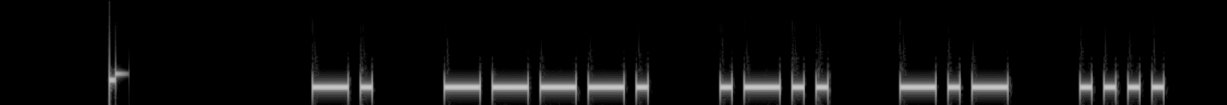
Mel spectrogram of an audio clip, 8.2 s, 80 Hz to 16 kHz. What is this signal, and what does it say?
Morse code, heard as a keyed tone, about 15 wpm, spaced as for 11 wpm, 700 Hz. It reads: N9LKH
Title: USA Call Signs - 5 Characters - 2x Character Spacing - 15wpm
